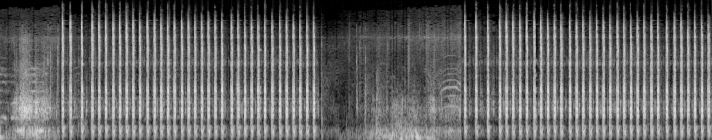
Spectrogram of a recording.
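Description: Paintball marker firing two long streams of rapid, evenly spaced shots, each about four seconds long, with a short break in the middle. A voice is heard in the break.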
